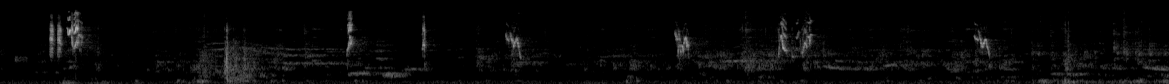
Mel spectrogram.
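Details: Budgerigar, or parakeet, chirping: short, sharp, high chirps come singly or in quick pairs every second or two, with quiet gaps between them and faint ticking and rustling in the background.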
